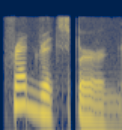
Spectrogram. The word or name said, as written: Fredericksburg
